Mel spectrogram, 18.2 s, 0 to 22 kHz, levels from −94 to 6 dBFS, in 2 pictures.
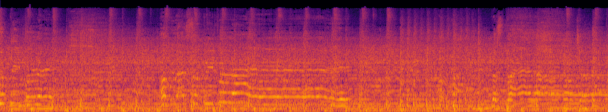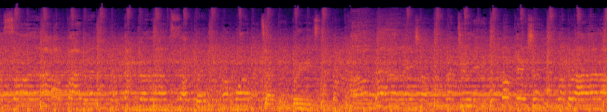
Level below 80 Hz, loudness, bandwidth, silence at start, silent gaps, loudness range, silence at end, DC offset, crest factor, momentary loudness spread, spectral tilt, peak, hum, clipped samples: -30 dBFS; -18 LUFS; 16.5 kHz; 0 s; none; 1 LU; 0 s; under 0.1%; 16 dB; 3 LU; -5 dB/octave; -2 dBFS; none; under 0.1%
